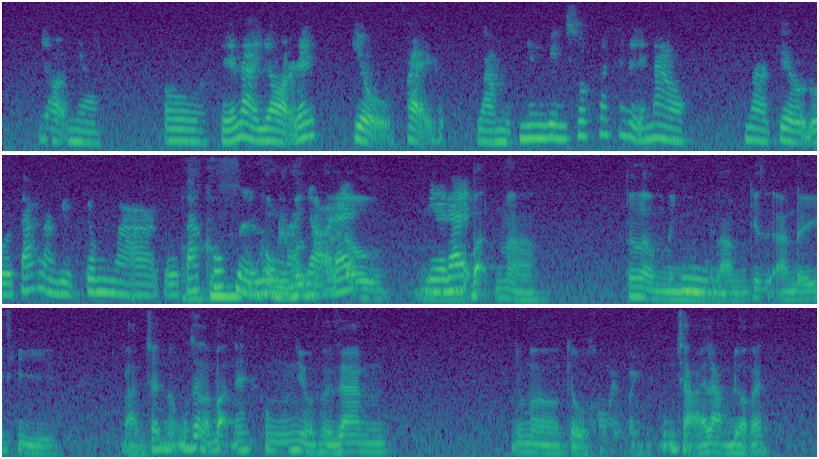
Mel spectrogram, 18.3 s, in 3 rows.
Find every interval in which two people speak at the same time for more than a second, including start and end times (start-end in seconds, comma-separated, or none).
7.5-8.8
